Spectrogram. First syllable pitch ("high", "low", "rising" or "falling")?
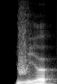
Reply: low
